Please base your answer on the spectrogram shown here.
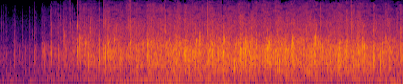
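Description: Applause in a video game swells from quiet to a full, dense clapping of many hands and holds steady at a moderate distance.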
